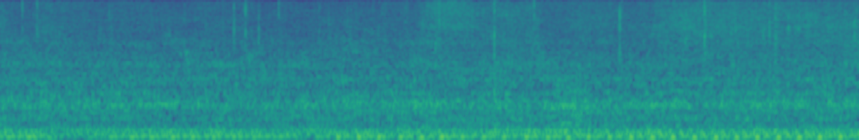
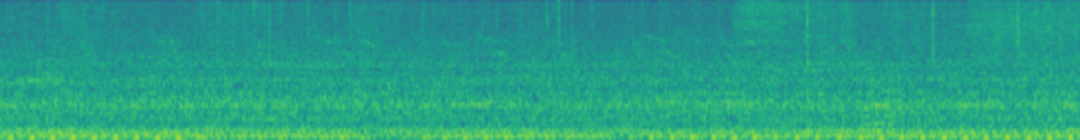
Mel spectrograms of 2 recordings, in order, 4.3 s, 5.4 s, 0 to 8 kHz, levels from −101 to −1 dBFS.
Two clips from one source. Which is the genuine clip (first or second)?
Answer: second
